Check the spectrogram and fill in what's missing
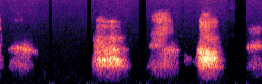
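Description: Deep breathing during a workout, five slow, separate breaths close to the microphone, each a soft rush of air with quiet gaps between them.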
